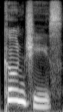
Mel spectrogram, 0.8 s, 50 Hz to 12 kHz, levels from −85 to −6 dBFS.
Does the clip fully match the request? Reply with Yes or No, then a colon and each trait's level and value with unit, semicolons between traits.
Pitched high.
Yes: high, 235 Hz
